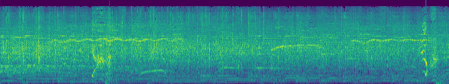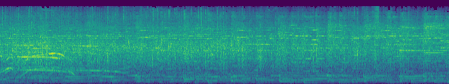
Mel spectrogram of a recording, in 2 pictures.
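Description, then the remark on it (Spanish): A crowd applauds and cheers in a steady, dense wash of clapping for about eighteen seconds, with a few louder bursts and whoops rising above the noise, welcoming poet Dani Orbit at a poetry slam battle event. “Un fuerte ruido para Dani Orbit.”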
